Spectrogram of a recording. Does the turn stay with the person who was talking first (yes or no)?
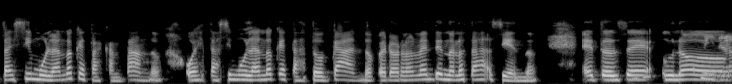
yes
